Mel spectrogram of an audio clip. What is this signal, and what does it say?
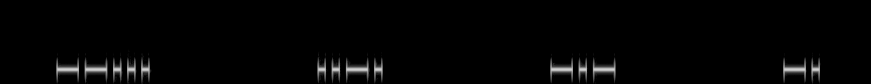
Morse code, heard as a keyed tone, about 17 wpm, spaced as for 5 wpm, 700 Hz. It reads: 7FKN
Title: USA Call Signs - 5 Characters - 8x Character Spacing - 17wpm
